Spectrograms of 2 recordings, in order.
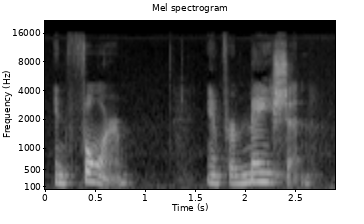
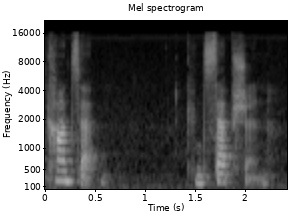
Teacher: the main stress got shifted off into those added syllables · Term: stress change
